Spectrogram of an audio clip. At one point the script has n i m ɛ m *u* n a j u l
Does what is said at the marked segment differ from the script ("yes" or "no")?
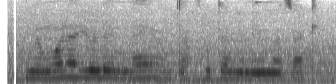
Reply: yes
